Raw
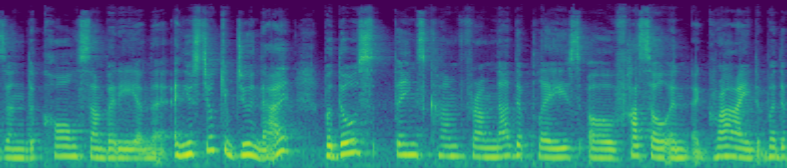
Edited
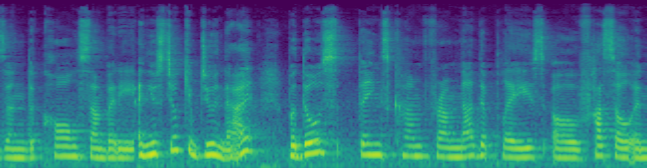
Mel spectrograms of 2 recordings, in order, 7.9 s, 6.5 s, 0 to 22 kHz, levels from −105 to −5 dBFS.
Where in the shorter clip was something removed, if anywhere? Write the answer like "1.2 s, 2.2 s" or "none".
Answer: 1.3 s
